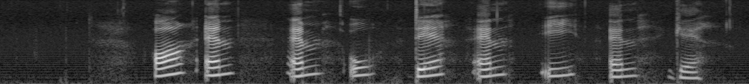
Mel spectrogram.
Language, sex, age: Norwegian, female, 32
